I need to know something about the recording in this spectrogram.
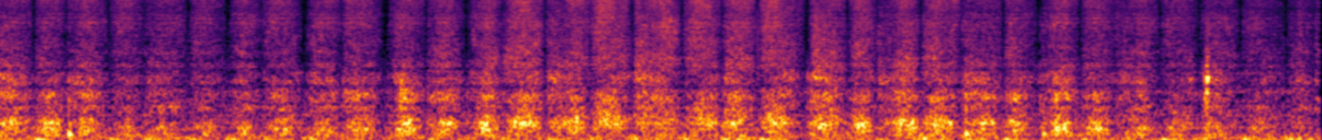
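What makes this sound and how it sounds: Fingernails and fingertips scratch the white back cover of a hardcover book lying cover-up. The result is a steady, dry, rasping scratch made of quick, slightly uneven strokes, with a mid-range body and brief broadband streaks reaching up into bright hiss.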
